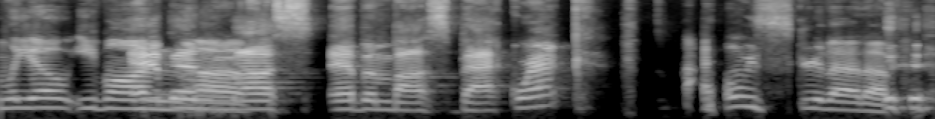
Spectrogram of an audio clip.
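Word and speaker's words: Ebon Moss-Bachrach: Ebon Moss Backrack.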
